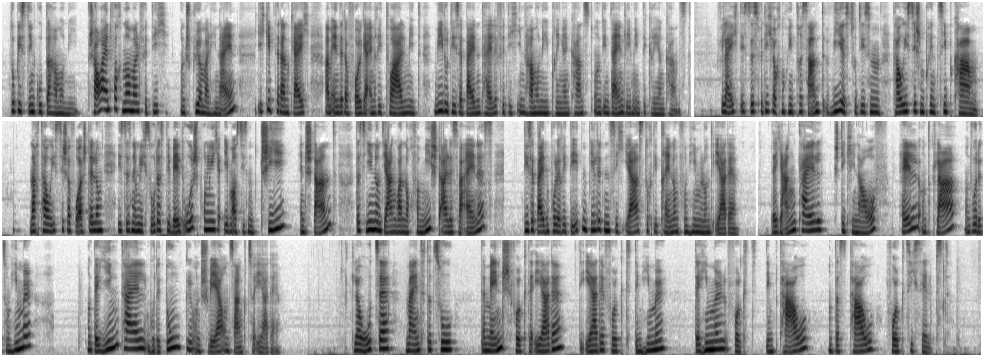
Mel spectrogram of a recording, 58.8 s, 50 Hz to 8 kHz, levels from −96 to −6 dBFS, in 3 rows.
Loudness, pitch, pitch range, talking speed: -18 LUFS, 175 Hz, 155-200 Hz, 150 wpm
